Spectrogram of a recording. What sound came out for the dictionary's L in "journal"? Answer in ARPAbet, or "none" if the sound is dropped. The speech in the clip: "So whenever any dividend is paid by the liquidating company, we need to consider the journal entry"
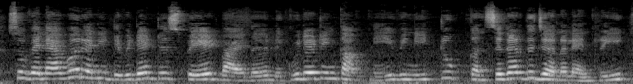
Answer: L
